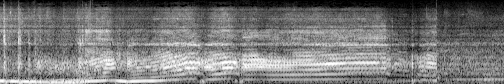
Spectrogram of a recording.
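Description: Rally car engine passing at full throttle, its pitch climbing and dipping once at a gear change, then holding high before the throttle is lifted about five seconds in. A second car's engine is heard more quietly near the end.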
